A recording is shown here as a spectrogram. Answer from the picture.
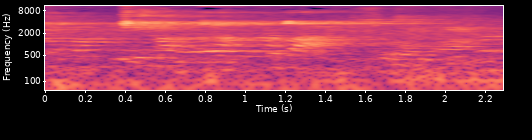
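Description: A volleyball knocking on a hardwood gym floor, with players' voices in the large hall.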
